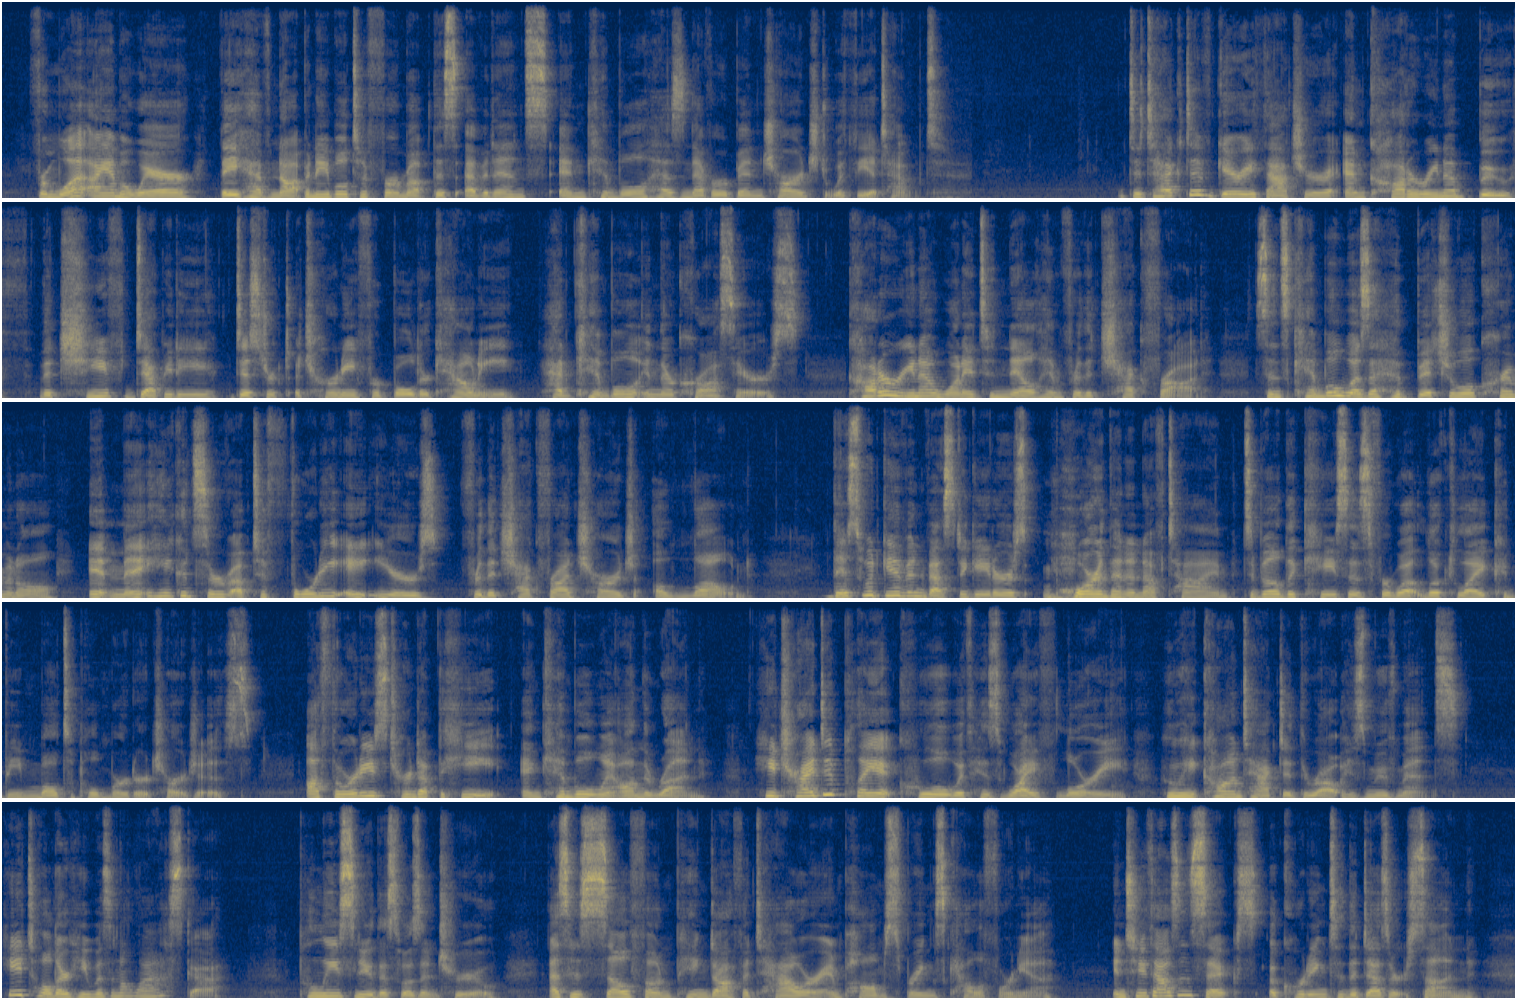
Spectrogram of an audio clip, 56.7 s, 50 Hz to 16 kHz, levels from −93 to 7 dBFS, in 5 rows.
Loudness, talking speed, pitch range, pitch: -25 LUFS, 160 wpm, 175-220 Hz, 190 Hz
